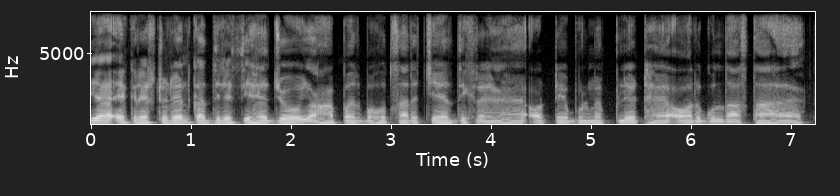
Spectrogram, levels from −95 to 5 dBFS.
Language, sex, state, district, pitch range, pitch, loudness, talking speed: Hindi, male, Jharkhand, Palamu, 120-130 Hz, 125 Hz, -18 LUFS, 190 wpm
